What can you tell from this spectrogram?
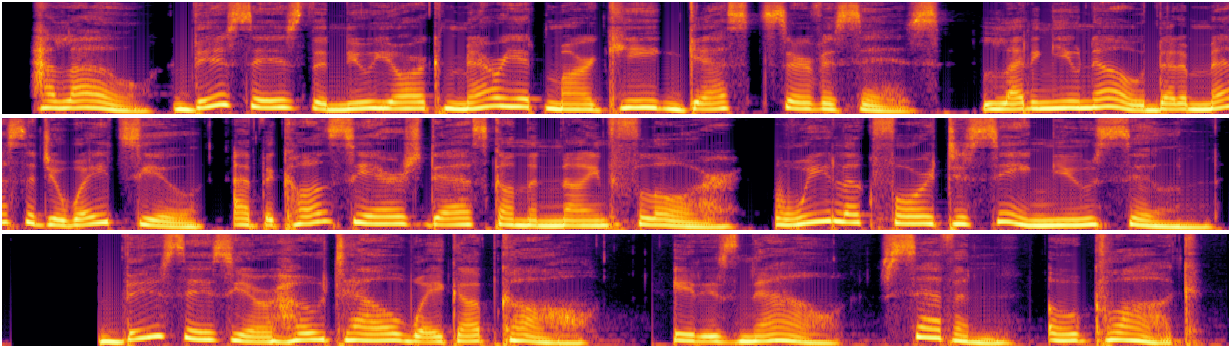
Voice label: US English IVR Hotel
